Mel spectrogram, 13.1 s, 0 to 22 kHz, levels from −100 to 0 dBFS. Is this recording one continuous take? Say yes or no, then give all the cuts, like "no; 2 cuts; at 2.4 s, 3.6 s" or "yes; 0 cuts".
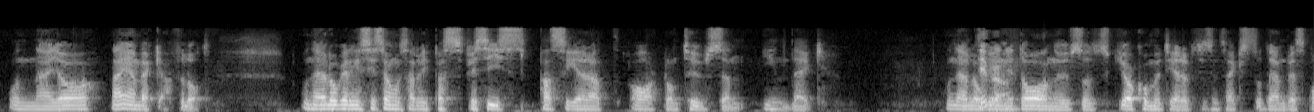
yes; 0 cuts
